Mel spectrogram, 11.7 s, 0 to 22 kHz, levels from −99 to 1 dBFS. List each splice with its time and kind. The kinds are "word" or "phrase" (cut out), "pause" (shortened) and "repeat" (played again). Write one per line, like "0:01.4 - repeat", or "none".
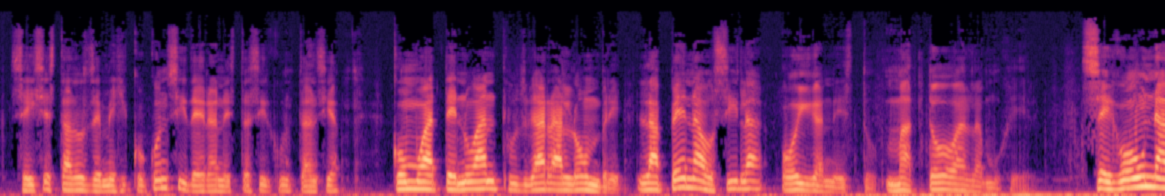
0:05.0 - word
0:06.3 - pause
